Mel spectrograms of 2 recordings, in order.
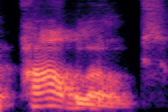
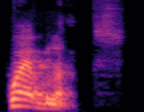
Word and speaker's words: Pueblos: Because he didn't know that it was pronounced Pueblos. I mean, Flacco ain't a dummy. You know, PUE, that don't look like it's pronounced pop. That don't look like pop.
